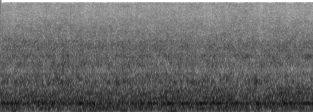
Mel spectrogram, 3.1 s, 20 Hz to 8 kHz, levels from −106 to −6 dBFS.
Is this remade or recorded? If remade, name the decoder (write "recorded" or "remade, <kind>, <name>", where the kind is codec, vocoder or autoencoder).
remade, codec, HILCodec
